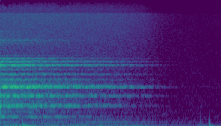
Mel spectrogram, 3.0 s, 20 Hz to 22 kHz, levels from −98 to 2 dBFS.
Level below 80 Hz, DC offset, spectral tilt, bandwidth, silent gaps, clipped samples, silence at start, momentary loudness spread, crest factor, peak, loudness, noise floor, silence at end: -62 dBFS; under 0.1%; -1 dB/octave; over 20 kHz; none; under 0.1%; 0 s; 21 LU; 20 dB; -20 dBFS; -39 LUFS; -73 dBFS; 0.1 s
